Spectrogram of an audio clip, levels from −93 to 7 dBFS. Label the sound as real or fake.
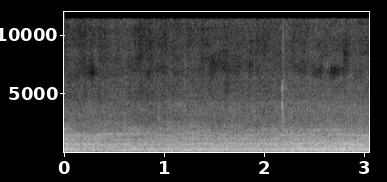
fake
